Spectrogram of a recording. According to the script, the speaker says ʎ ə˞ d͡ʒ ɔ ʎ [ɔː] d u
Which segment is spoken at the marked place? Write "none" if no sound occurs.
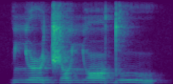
ɔː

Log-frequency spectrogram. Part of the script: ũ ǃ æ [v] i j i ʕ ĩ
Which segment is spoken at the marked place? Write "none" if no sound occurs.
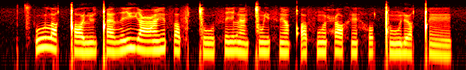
ð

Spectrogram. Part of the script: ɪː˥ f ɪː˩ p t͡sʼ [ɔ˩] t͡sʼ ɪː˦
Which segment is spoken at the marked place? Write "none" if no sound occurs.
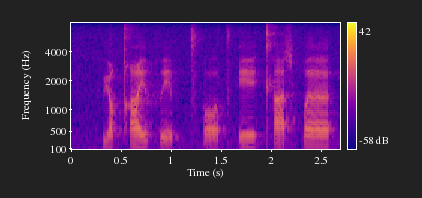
ɔ˩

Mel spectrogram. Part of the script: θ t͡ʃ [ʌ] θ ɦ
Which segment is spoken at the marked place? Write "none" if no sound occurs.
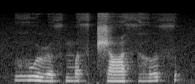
ɑ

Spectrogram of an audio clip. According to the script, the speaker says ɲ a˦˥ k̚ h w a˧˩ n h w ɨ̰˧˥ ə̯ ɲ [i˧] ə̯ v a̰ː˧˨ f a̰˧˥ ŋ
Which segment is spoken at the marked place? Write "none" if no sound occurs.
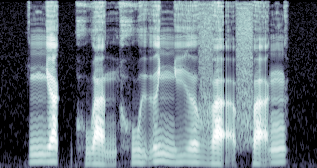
i˧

